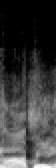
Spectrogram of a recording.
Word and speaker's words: Hoppe: Said my name wrong. Join us, everyone. Happy Hour is the thing with Hoppe. Hoppe, get it right.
